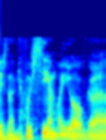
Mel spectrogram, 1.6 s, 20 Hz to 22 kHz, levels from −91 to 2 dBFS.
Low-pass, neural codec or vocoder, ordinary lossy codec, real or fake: 7.2 kHz; codec, 44.1 kHz, 3.4 kbps, Pupu-Codec; MP3, 64 kbps; fake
